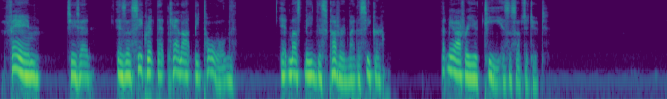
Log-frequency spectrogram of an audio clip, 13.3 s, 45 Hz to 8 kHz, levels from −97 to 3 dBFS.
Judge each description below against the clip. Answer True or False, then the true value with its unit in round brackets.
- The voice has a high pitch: False (150 Hz)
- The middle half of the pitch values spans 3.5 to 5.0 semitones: True (4.3 semitones)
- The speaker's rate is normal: False (110 wpm)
